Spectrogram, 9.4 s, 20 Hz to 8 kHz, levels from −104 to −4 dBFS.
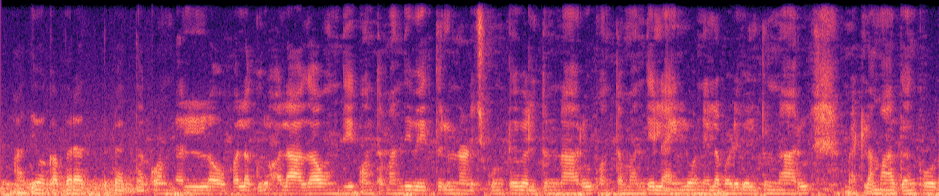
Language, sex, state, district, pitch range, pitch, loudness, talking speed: Telugu, female, Andhra Pradesh, Srikakulam, 135-140 Hz, 140 Hz, -19 LUFS, 130 wpm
